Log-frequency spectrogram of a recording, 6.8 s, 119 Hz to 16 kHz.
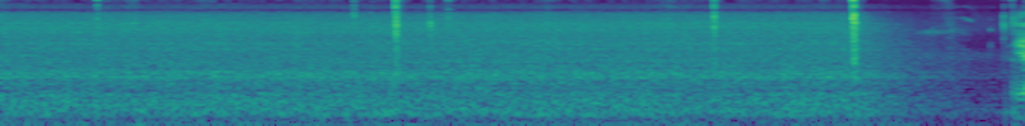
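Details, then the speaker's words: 1992 Ford F-150 Flareside after blower motor replacement (old one noisy, worse over bumps and at shutoff): steady low fan rush with no squeal or rattle, winds down quietly at shutoff; normal blower operation. "it doesn't make that noise when it turns off anymore so that definitely fixed our problem"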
